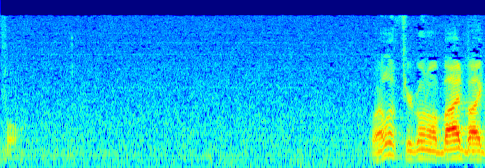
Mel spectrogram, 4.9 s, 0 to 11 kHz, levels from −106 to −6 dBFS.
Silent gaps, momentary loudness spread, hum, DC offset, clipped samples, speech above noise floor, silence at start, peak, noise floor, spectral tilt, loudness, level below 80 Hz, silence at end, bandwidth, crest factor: none; 22 LU; none; under 0.1%; under 0.1%; 30 dB; 0 s; -10 dBFS; -56 dBFS; -5 dB/octave; -28 LUFS; -70 dBFS; 0 s; 8.8 kHz; 22 dB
